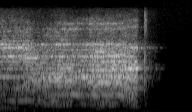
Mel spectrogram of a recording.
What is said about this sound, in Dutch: Excuses, mijn telefoon ging even tussendoor. die zal ik sowieso even op stil zetten.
